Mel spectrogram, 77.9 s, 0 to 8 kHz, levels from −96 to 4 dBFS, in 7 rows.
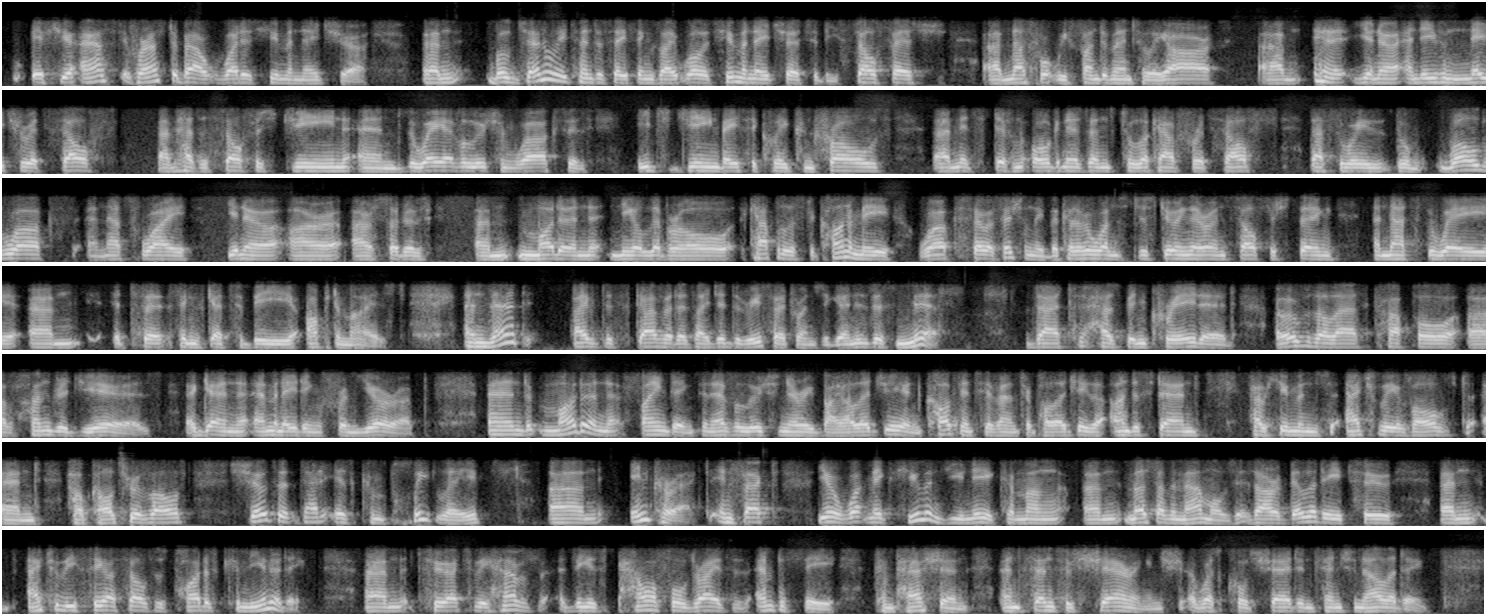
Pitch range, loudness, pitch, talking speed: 125-140 Hz, -17 LUFS, 130 Hz, 160 wpm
